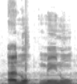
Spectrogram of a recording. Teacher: نو پہ جھٹکا دیں گے کیونکہ حمزہ ہے، حمزہ بشکل واو ہے، اور جزم ہے، جزم کی وجہ سے جھٹکا دینا ہوگا۔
